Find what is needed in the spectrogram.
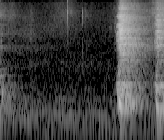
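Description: A person coughing twice in quick succession about a second and a half in, after a moment of quiet room tone.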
